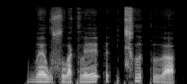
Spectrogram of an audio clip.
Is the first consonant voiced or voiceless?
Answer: voiced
